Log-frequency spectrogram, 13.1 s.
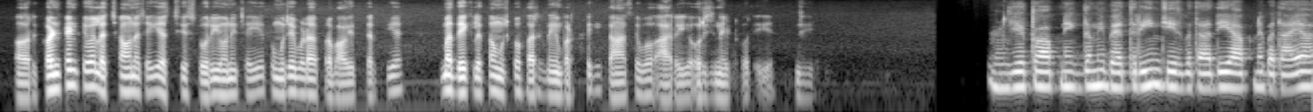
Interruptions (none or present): none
